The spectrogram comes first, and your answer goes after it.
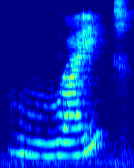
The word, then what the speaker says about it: right: Number 2 was right. Remember, there were some silent letters in that word too.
